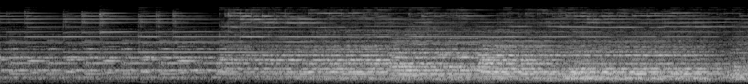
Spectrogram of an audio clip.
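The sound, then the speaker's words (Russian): A bright, silvery bell chime rings steadily, its high shimmering tones layering and sustaining throughout, fairly loud with no speech. “Раздался звон серебряный.”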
